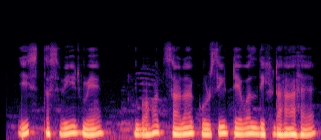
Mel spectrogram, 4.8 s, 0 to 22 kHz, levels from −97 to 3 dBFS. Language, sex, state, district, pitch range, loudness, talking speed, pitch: Hindi, male, Bihar, Patna, 115-140 Hz, -14 LUFS, 125 wpm, 125 Hz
